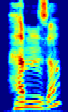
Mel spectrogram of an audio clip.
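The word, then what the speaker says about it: همزة: We call the name of the letter is Hamza. Hamza, spelled like that.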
